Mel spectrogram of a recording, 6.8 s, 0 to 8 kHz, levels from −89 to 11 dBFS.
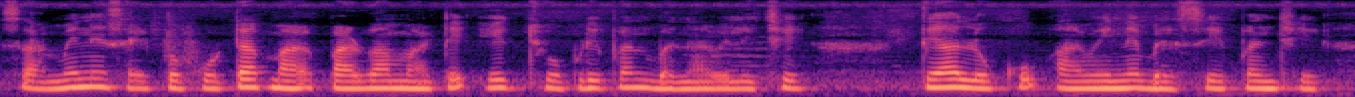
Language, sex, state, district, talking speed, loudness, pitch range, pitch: Gujarati, female, Gujarat, Valsad, 150 wpm, -17 LUFS, 180-200 Hz, 185 Hz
